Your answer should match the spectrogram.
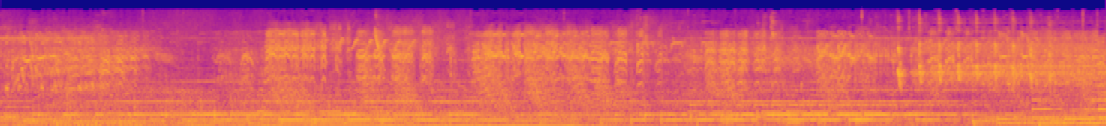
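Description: Minimalist music for electric guitar and electronics: steady held drone notes, with dense, chattering high sounds that come and go above them, in a piece about parrots. The deepest drone drops out about eight seconds in, and a new low note pattern enters near the end.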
